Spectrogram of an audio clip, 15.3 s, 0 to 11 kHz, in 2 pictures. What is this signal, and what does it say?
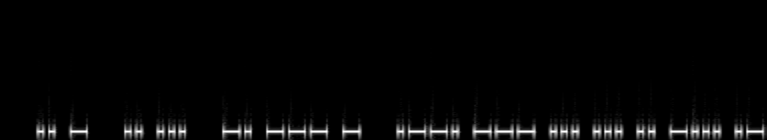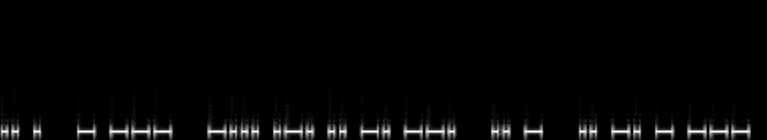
Morse code, heard as a keyed tone, about 22 wpm, 700 Hz. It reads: IT IS NOT POSSIBLE TO BRING IT INTO
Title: Sentences from Top 1000 Words - Review Part 4 - 22wpm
